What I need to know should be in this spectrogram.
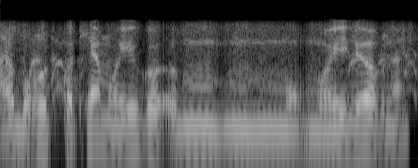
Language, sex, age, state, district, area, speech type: Assamese, male, 18-30, Assam, Charaideo, rural, conversation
